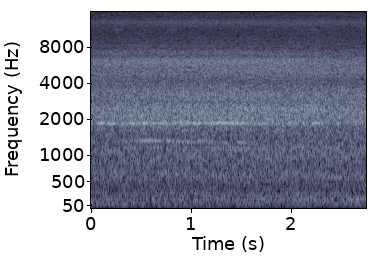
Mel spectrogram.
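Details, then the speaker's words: AC unit before cleaning: loud, steady rushing air at the return vent, strained and hissy, as the unit struggles with restricted airflow from a dust-clogged return air filter; noise to be compared after cleaning. "We're going to compare the same noise at the end once it's cleaned."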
